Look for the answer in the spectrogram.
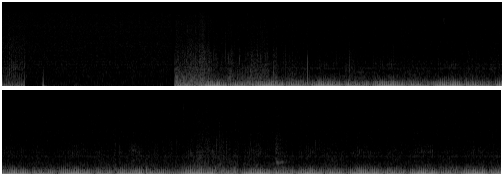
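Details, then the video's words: A cat purring after a few seconds of near silence: a steady low rumble that throbs rapidly, continuing evenly to the end with faint breath noise. "Cats Purring Soothing Sound Effects (Relaxing Cat Sounds)"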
